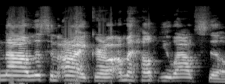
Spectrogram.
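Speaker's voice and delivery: ordinary delivery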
